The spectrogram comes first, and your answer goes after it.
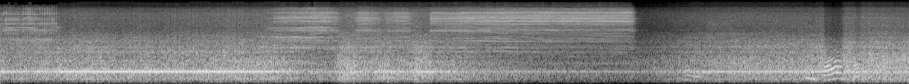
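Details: Used 1998 Workforce 8-inch bench grinder, 120 V 5 A, with wire brush and stone wheels: steady whir at constant tone from the spinning wheel, no knocks or scraping; normal running.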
